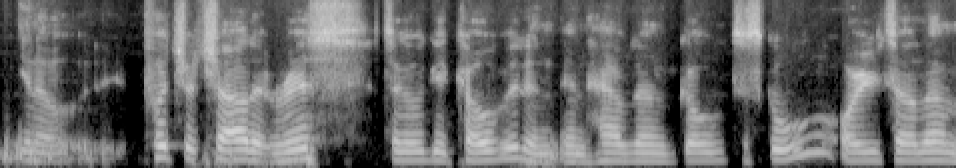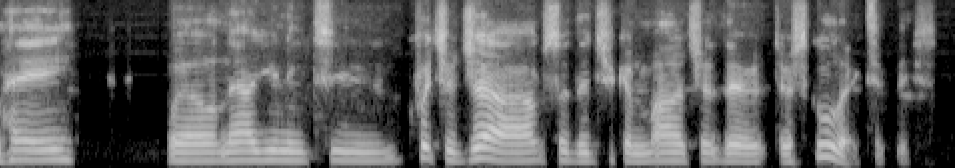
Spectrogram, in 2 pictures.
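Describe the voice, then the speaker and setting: Male interview guest, slightly high voice, earnest, repetitive phrasing, conversational, dull band-limited audio. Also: steady tone, moderate pace, warm tone, dry recording. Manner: earnest, repeats words as he builds points.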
